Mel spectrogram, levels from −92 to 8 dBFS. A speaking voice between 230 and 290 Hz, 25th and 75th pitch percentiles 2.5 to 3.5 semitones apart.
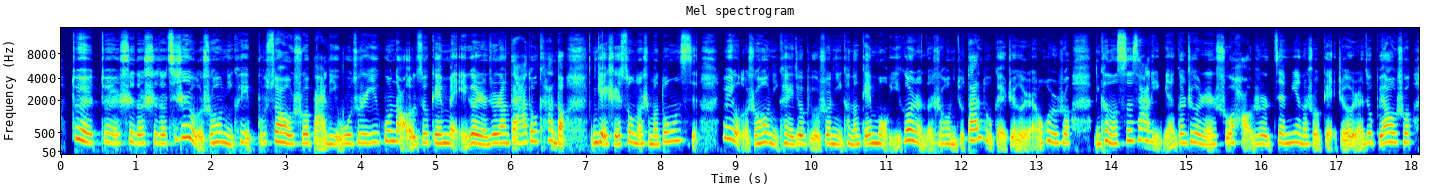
Yes: high, 235 Hz; average, 3.2 semitones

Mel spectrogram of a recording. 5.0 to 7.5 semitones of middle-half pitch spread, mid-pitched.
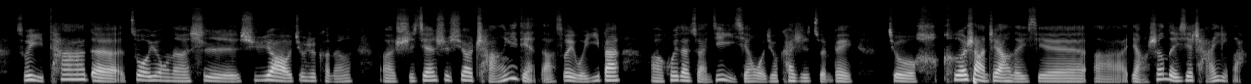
Yes: average, 5.3 semitones; medium, 160 Hz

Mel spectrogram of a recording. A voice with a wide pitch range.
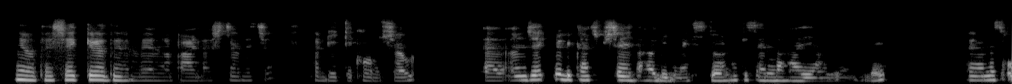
No: average, 2.7 semitones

